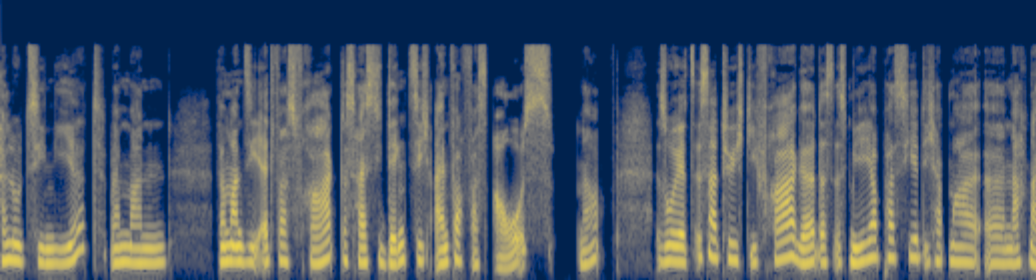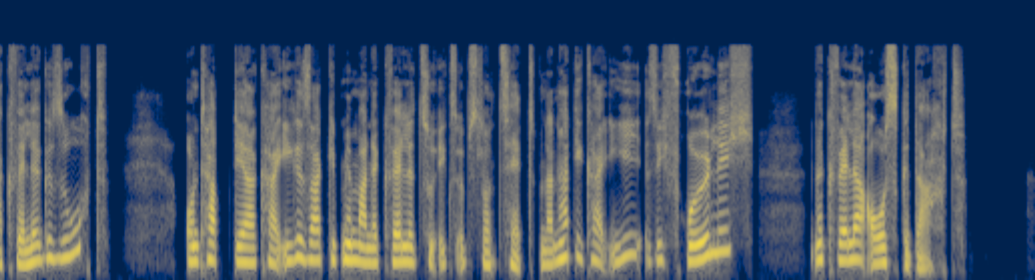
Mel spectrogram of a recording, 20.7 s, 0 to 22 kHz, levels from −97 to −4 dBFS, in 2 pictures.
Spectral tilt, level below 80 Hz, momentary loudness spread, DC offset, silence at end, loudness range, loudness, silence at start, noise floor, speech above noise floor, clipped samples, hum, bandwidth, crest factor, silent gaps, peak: -5 dB/octave; -64 dBFS; 10 LU; under 0.1%; 0.75 s; 3 LU; -19 LUFS; 0 s; -53 dBFS; 34 dB; under 0.1%; none; 12.5 kHz; 18 dB; 5.55-5.62 s, 5.69-5.74 s, 6.05-6.10 s, 12.11-12.18 s, 18.40-18.44 s; -2 dBFS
